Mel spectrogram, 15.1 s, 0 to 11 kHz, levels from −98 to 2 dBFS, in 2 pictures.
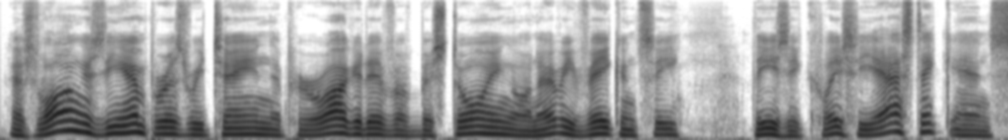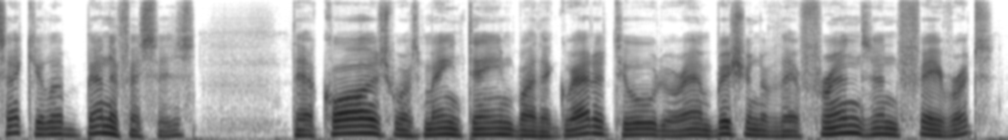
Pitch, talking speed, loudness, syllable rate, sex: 135 Hz, 125 wpm, -16 LUFS, 4.9 syllables/s, male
